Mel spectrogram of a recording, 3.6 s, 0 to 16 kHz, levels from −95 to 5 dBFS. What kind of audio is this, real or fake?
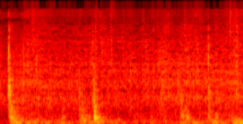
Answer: real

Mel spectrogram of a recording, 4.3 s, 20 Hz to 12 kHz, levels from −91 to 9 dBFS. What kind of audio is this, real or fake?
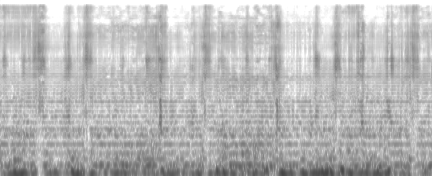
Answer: fake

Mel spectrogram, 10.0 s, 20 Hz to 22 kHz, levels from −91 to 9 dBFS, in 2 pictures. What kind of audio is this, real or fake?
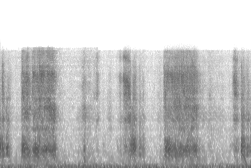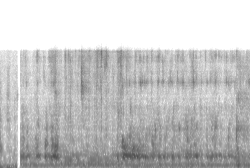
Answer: fake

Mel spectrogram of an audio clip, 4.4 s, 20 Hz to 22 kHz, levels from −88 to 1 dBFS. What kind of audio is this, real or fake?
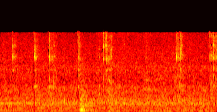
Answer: real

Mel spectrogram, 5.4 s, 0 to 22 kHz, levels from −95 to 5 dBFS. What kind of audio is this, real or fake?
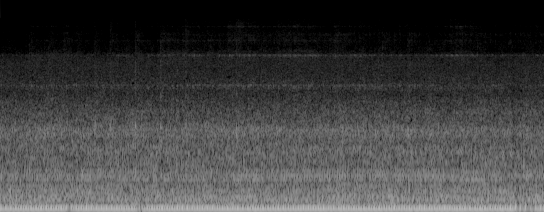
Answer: real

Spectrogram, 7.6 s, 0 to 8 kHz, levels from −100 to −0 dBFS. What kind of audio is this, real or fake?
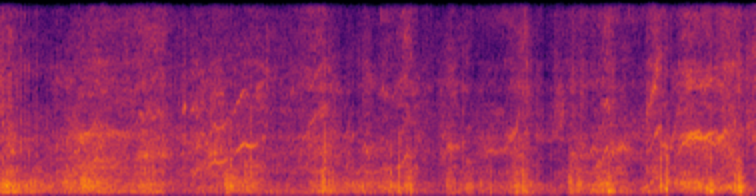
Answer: real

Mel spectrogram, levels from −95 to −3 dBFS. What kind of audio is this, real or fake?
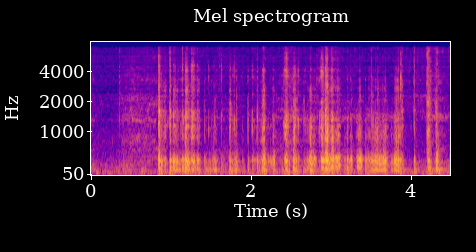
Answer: fake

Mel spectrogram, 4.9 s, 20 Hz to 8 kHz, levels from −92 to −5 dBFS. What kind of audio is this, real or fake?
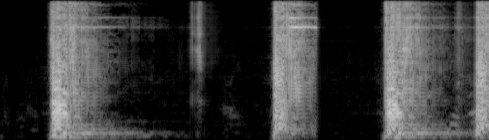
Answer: fake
